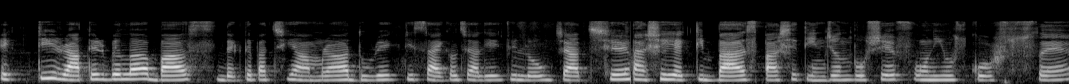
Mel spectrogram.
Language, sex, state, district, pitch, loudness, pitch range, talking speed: Bengali, female, West Bengal, Jhargram, 210 Hz, -17 LUFS, 200-225 Hz, 125 wpm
